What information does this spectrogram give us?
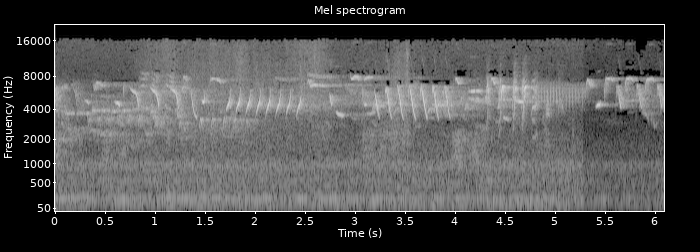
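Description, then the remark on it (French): A tiny, ball-shaped bird with a short tail and a very pointed beak sings loudly, pouring out high, rapid trills and sharp chirps in quick repeated bursts over a steady low background hum. “Et en plus, il a un volume sonore qui euh, qui est très très fort par rapport à la taille qu'il a en fait.”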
